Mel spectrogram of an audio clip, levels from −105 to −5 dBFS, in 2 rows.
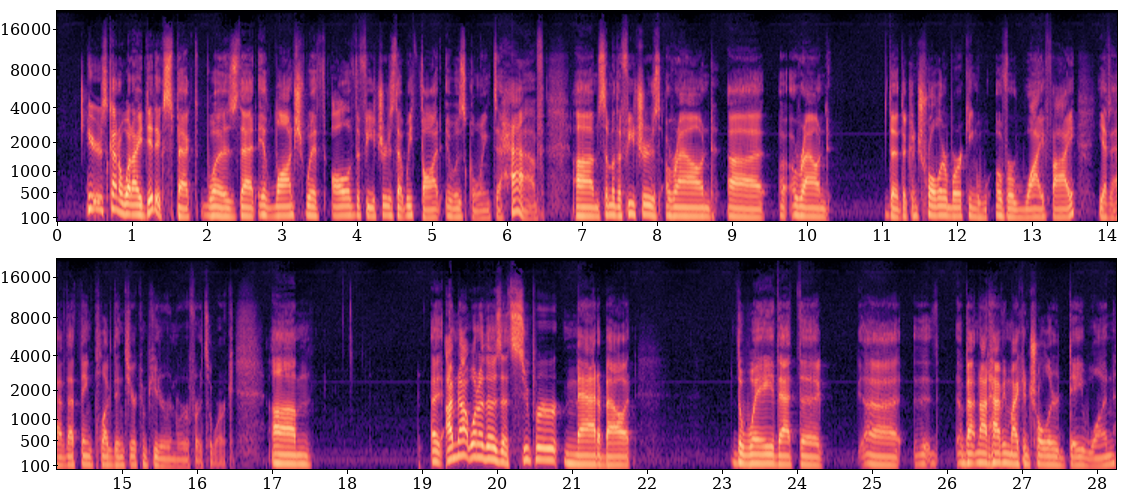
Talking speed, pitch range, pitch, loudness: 165 wpm, 115-135 Hz, 125 Hz, -22 LUFS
